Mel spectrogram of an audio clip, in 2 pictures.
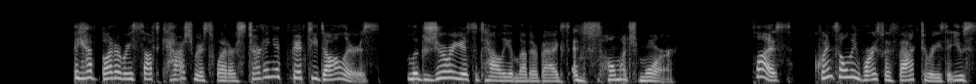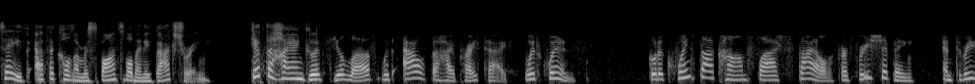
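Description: AMR comfort noise appears at 0.0 to 0.71 s, 3.97 to 4.05 s, 6.93 to 7.51 s, 7.95 to 8.13 s and 12.05 to 12.25 s. In each stretch the handset treated the input as silence and stopped sending speech frames. The receiving end filled the gap with synthetic noise built from a rough level and spectral description. The actual room background gives way to a smooth, even hiss that switches in and out. The longest patch opens the clip, and the 80 ms one at 3.97 s is only a brief flicker.

From 12.93 s to the end the sound changes character at once, with no gap at the transition. Nothing above 3.8 kHz remains, so the audio turns duller and more boxy. The level drops a few decibels, and a different, low background noise sits well under the speech. The band-limiting, the shift in tone and the new noise floor together point to the input being switched to a poorer device, most likely a headset in its call profile or a second, lower-grade microphone.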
